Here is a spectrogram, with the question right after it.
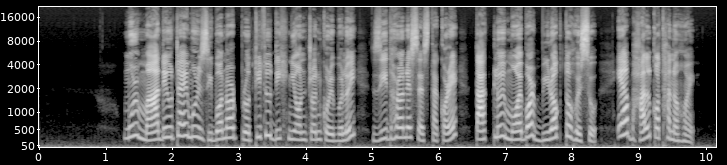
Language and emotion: Assamese, angry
